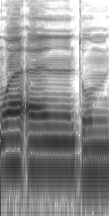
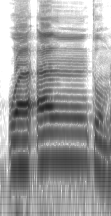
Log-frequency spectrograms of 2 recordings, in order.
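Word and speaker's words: وأنتم: Nun sukun diikuti oleh ta. Bunyi nun haruslah , maaf, tersamarkan ke arah ta, bukan wa antum. Jangan mengucapkan wa antum, karena jika demikian, ikhfa akan menjadi tidak akurat.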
